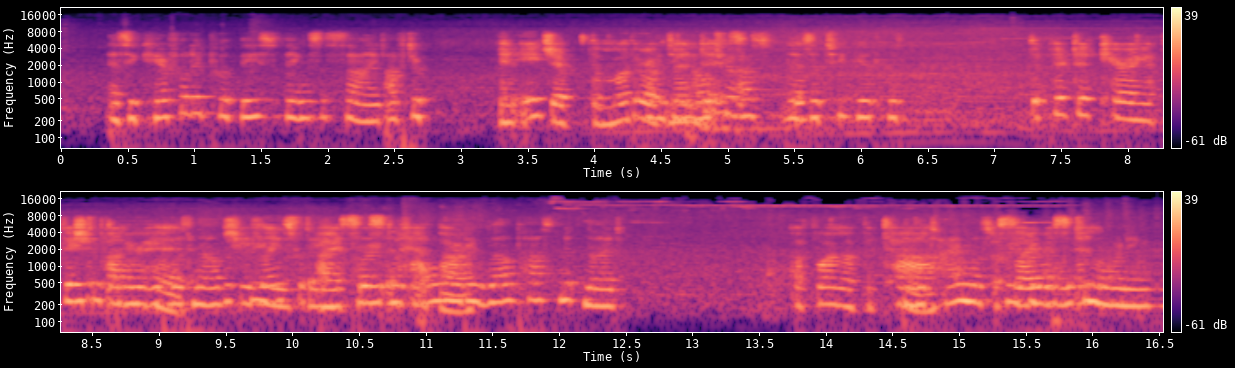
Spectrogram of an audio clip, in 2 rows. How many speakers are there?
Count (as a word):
two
